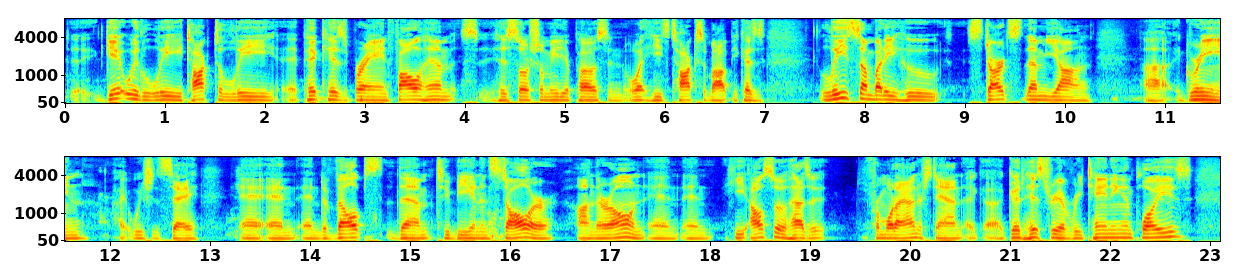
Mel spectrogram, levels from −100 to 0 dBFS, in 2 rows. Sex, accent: male, American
